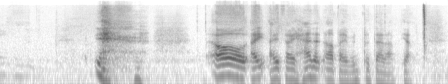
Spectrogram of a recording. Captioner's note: laughing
